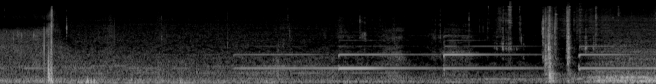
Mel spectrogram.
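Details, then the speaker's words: 1997 Ford F-250 with 7.5L 460 V8 idling after PCV valve and fan clutch replacement: steady high squeal holding one pitch over the idle, coming and going in patches, from the original belt tensioner assembly, which was then replaced. "so so once i threw this all together my tensioner assembly started squealing real bad and it was original"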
